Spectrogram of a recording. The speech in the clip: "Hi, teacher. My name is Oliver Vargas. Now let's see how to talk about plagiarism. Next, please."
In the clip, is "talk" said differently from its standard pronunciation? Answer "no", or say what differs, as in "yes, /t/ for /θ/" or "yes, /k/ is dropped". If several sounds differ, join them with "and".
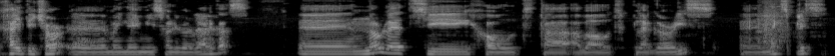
yes, /k/ is dropped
